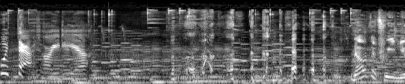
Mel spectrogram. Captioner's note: giggling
